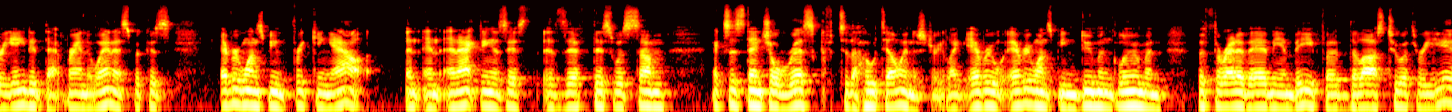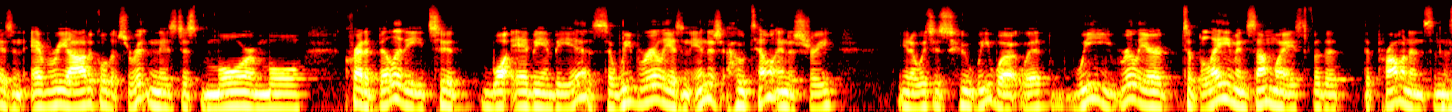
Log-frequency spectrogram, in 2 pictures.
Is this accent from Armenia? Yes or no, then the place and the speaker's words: no; England, United Kingdom; now in United States; I'm from England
